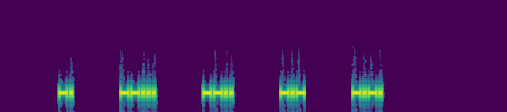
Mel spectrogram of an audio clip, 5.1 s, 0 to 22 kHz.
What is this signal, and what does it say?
Morse code, heard as a keyed tone, about 44 wpm, spaced as for 15 wpm, 700 Hz. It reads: N7ZKC
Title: USA Call Signs - 5 Characters - 6x Character Spacing - 45wpm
